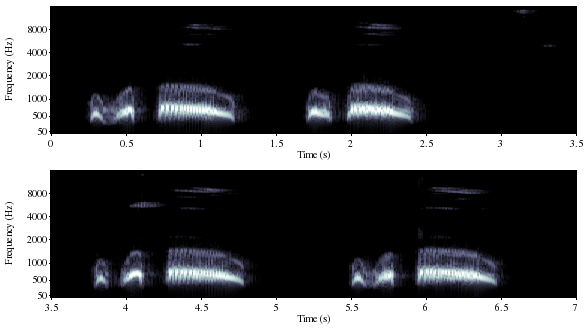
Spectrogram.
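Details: Spotted dove cooing in four phrases, each a brief double hoot followed by a sustained, slightly descending mellow coo. The recording is used for training a new bird and has silent gaps and no background noise.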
